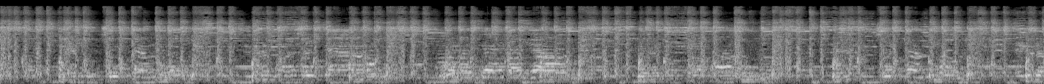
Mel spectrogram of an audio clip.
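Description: Live Latin dance band playing an up-tempo song: congas, electric guitar and a metal cylinder shaker keeping a steady fast rhythm, with melodic voices or instruments over it.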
